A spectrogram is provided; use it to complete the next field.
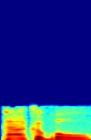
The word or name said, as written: packable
